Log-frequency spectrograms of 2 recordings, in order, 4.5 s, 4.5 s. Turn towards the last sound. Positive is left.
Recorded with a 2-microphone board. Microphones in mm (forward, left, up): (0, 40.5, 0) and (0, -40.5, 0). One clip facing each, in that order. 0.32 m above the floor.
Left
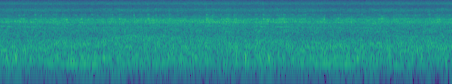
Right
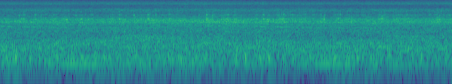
No sound to turn to.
